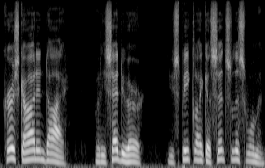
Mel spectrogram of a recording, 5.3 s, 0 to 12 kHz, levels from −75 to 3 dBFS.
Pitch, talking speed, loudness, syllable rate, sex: 150 Hz, 170 wpm, -16 LUFS, 4.5 syllables/s, male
